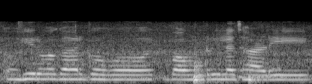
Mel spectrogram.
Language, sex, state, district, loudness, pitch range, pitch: Marathi, female, Maharashtra, Gondia, -15 LUFS, 220-235 Hz, 225 Hz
